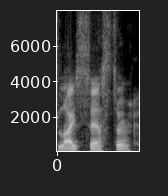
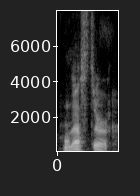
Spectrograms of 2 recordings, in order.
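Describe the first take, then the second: First: It is said in three syllables, as spelled. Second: It is said in two syllables, like Lester. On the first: This is how it reads from the spelling. "if you say it" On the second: This is how local people say it. "They they call it"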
